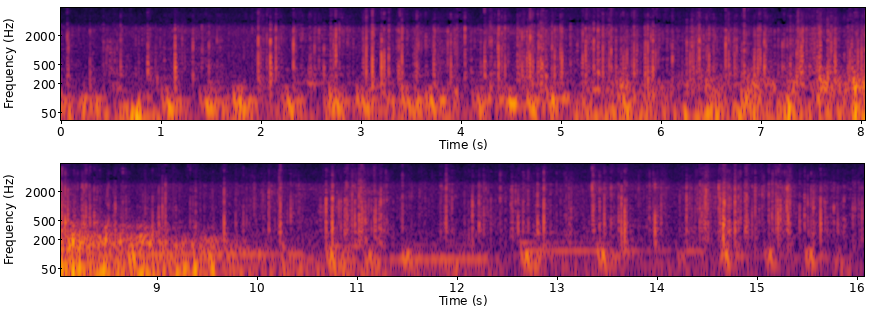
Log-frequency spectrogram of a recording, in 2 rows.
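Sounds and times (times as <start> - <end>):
footsteps on wet path: 0.0 - 16.0
raindrops ticking: 0.0 - 16.0.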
